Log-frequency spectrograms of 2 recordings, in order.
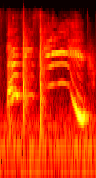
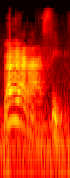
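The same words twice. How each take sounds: First: Sudden squeaky high pitch. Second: Said in the usual way. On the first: Retold or imitated. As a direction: jump way up into a squeak. Repeats phrase, second squeaky high.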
